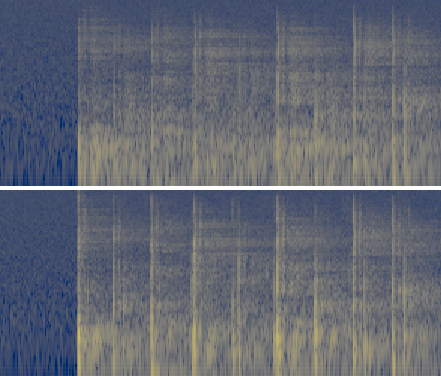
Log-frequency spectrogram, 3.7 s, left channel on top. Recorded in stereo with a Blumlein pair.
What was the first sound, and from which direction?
Running footsteps, 45° right.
